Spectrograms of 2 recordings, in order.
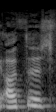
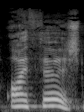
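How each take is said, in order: First: "I" lifted and leaned on, "thirst" let go; "I thirst" with the weight on "I"; stress on I. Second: "thirst" leaned on, falling at the end; "I thirst" with the weight on "thirst"; stress on thirst. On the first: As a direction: point the word "I" in the question. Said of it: "And what did he have to say". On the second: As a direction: land on "thirst" as you quote Jesus. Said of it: "what did he have to say, "I thirst," for". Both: Shown as a demonstration.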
